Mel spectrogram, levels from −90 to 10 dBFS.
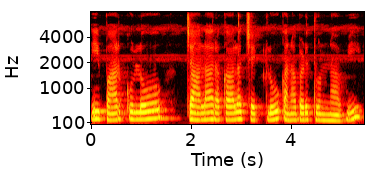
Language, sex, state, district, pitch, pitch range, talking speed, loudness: Telugu, female, Karnataka, Bangalore, 180 Hz, 170-195 Hz, 65 wpm, -18 LUFS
